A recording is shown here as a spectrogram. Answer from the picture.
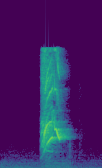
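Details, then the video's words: Goldfinch: a single bright, high chirp lasting under half a second, with a rapid twittering, warbled texture. "Pintassilgo chamando"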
